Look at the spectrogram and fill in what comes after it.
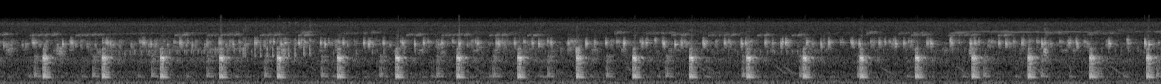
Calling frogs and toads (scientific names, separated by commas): Boana leptolineata, Boana faber, Sphaenorhynchus surdus, Elachistocleis bicolor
